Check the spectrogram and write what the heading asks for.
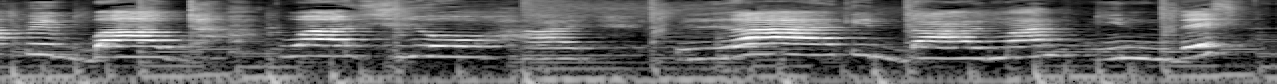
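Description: A toddler singing in a high child's voice, in short phrases of held notes that glide up and down.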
